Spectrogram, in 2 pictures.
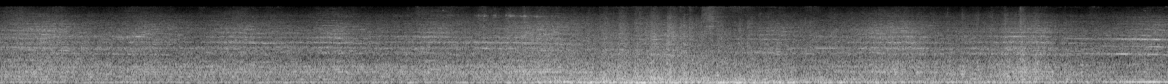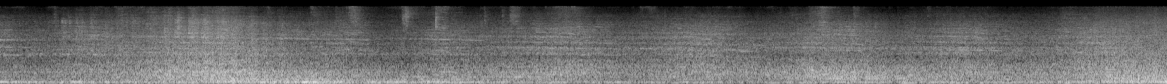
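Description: Double-stack intermodal train cars rolling past: a steady rumble of steel wheels on rail with clickety-clack and a faint high squeal from the wheels, swelling and easing as the cars go by.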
